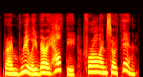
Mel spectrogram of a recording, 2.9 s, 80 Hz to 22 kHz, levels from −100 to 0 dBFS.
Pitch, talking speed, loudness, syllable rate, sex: 250 Hz, 210 wpm, -16 LUFS, 5.1 syllables/s, female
